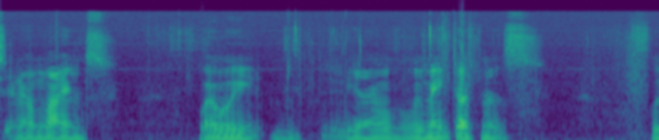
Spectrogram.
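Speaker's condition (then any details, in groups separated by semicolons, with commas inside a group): Cerebral palsy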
